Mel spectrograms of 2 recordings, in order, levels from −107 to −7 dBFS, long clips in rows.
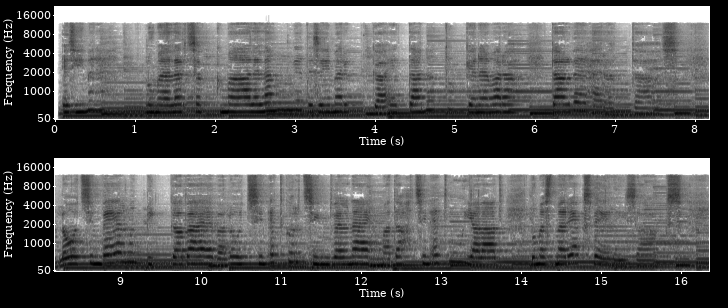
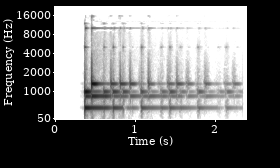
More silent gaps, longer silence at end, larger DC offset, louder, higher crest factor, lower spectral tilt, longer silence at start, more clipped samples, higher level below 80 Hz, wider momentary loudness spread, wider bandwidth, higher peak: neither; second, 0 s vs 0.55 s; neither; first, -14 LUFS vs -25 LUFS; second, 12 dB vs 22 dB; first, -5.5 dB/octave vs -2 dB/octave; second, 0.05 s vs 0.35 s; neither; first, -44 dBFS vs -78 dBFS; second, 5 LU vs 24 LU; second, 12.5 kHz vs 16 kHz; first, 0 dBFS vs -6 dBFS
